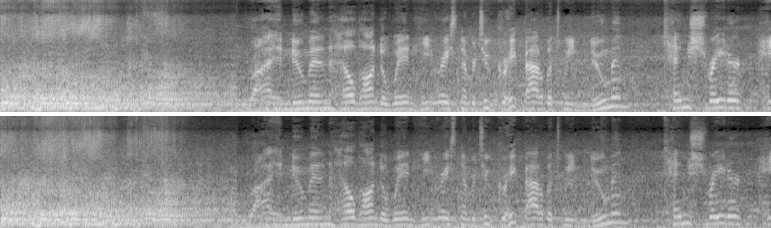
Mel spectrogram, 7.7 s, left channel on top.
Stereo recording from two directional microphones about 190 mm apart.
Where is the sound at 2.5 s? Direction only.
5° right (ahead or behind).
